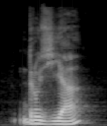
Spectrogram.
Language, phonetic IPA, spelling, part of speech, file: Russian, [drʊˈzʲja], друзья, noun, Ru-друзья.ogg
- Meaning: nominative plural of друг (drug)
